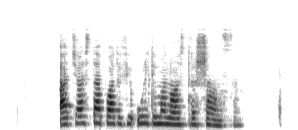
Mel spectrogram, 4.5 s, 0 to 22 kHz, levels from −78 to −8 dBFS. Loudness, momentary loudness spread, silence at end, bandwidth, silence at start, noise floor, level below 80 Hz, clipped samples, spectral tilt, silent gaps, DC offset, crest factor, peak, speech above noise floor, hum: -22 LUFS; 11 LU; 0.25 s; 9 kHz; 0.9 s; -76 dBFS; -74 dBFS; under 0.1%; -6 dB/octave; 3.87-4.10 s; under 0.1%; 22 dB; -2 dBFS; 53 dB; none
